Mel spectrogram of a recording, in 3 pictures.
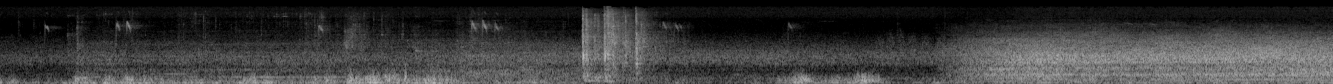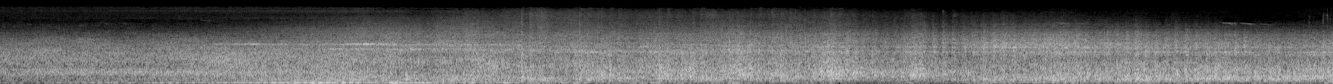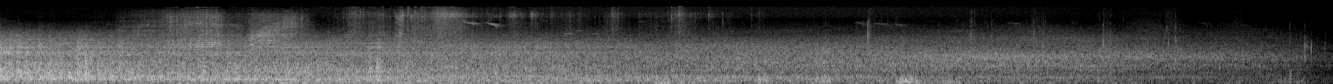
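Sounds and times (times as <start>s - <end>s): train wheels rumbling on rails: 0.2s - 6.8s, 9.4s - 39.7s
wheels clicking over rail joints: 0.2s - 6.8s, 17.4s - 34.3s
diesel train engine running: 0.8s - 5.8s, 9.4s - 38.5s
high wheel squeal: 14.0s - 18.5s, 27.9s - 32.5s.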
